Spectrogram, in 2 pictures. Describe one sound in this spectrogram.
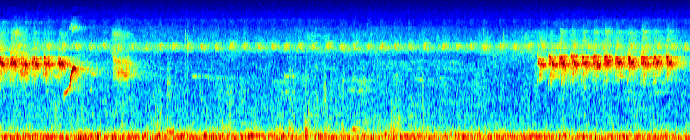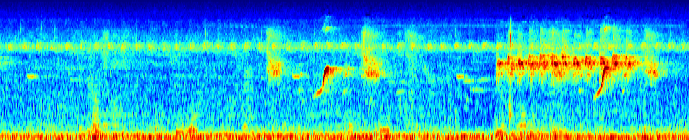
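A monkey gives short, high squeaks.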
